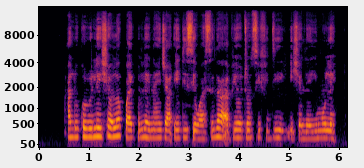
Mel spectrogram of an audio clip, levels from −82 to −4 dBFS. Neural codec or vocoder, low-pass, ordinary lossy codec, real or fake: none; 14.4 kHz; AAC, 64 kbps; real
